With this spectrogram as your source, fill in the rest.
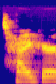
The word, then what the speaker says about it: Tigar: to the tiger agency tiger is spelled with an A but pronounced like the animal so t i g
